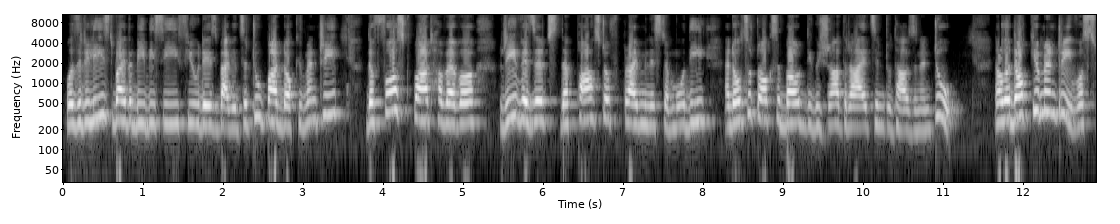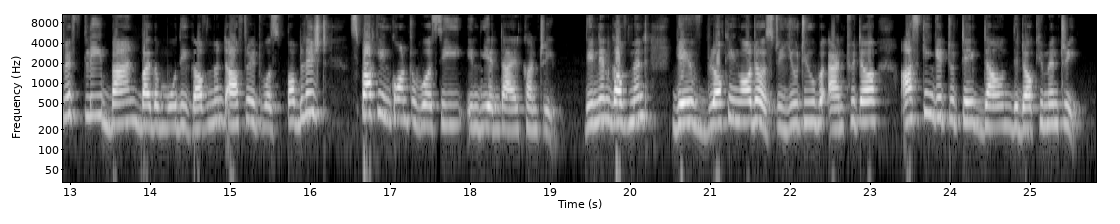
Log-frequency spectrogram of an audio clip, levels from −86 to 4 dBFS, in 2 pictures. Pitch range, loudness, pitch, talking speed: 235-280 Hz, -14 LUFS, 255 Hz, 165 wpm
